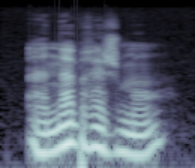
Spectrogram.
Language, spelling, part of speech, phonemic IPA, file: French, abrégement, noun, /a.bʁɛʒ.mɑ̃/, Fr-abrégement.ogg
- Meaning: shortening, abridgement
